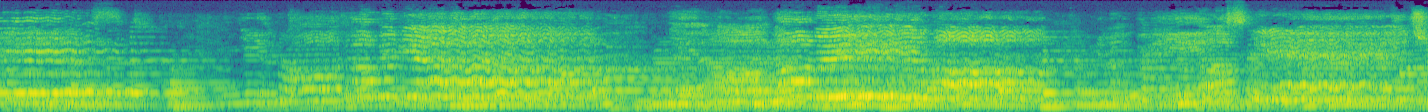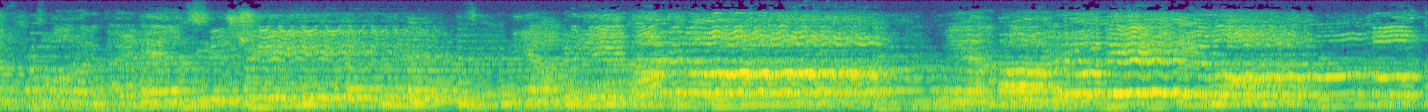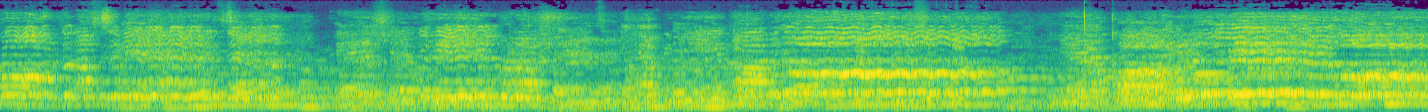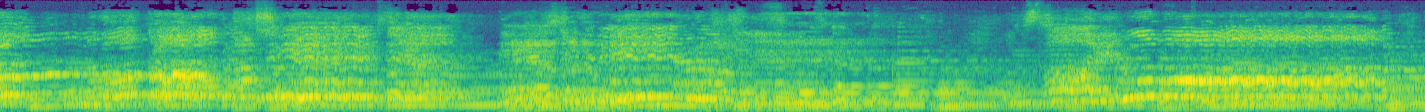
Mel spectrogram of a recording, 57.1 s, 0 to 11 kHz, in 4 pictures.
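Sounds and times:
upright piano: 0:00.0 - 0:57.0
women singing with vibrato: 0:02.4 - 0:51.6, 0:52.9 - 0:57.0.

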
